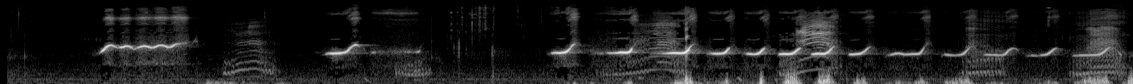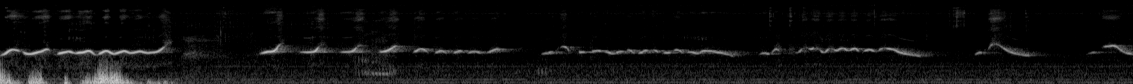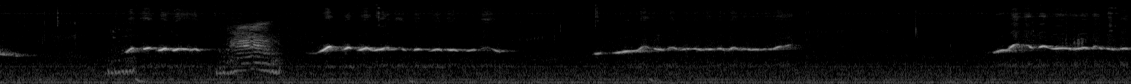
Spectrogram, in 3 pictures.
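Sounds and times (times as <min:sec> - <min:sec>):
cat meowing: 0:02.2 - 0:02.8, 0:06.3 - 0:07.0, 0:07.9 - 0:08.4, 0:24.8 - 0:25.5
person whistling bird-like chirps: 0:05.5 - 0:13.1.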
